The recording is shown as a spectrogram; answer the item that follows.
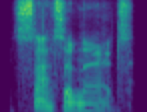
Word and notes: satinette: British English

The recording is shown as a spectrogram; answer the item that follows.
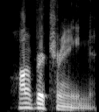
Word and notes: hovertrain: American English

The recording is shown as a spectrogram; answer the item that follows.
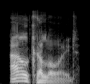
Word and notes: alkaloid: British English

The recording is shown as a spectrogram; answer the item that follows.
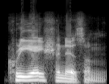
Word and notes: creationism: American English

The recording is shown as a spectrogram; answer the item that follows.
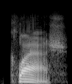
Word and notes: clash: American English

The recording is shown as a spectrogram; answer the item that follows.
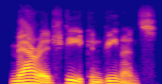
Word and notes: mariage de convenance: American English

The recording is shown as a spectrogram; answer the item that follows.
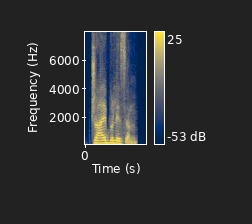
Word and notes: tribalism: Indian

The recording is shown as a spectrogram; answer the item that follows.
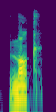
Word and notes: mock: British English

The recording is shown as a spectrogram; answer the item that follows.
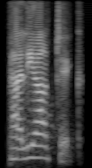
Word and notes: Palaearctic: Indian

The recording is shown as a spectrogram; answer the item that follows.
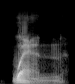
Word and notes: when: British English

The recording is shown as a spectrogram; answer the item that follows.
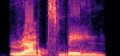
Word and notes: ratsbane: Indian

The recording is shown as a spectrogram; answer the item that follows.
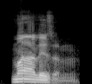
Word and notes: myalism: British English

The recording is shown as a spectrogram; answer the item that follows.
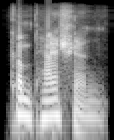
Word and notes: compassion: American English

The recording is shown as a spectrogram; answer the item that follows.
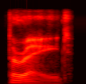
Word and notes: parade: British English

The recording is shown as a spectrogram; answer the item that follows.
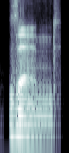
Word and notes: Zend: British English

